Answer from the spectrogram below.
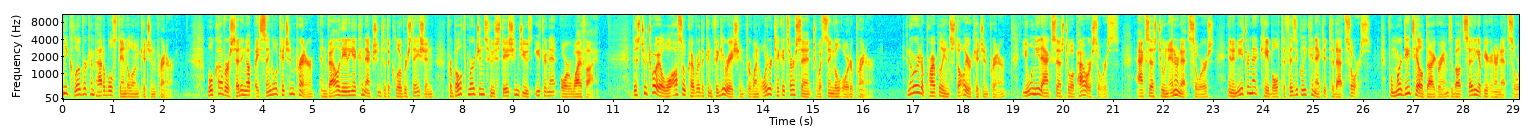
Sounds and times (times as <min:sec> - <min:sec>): Speech: 0:00.0 - 0:02.3, 0:02.9 - 0:10.8, 0:11.4 - 0:29.1.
